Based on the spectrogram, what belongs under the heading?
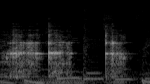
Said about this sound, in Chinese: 用勺子给它搅拌一下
